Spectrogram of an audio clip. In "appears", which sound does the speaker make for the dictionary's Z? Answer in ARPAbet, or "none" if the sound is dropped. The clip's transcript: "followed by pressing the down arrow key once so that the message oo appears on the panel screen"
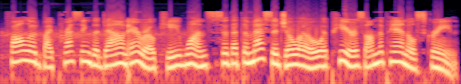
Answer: Z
